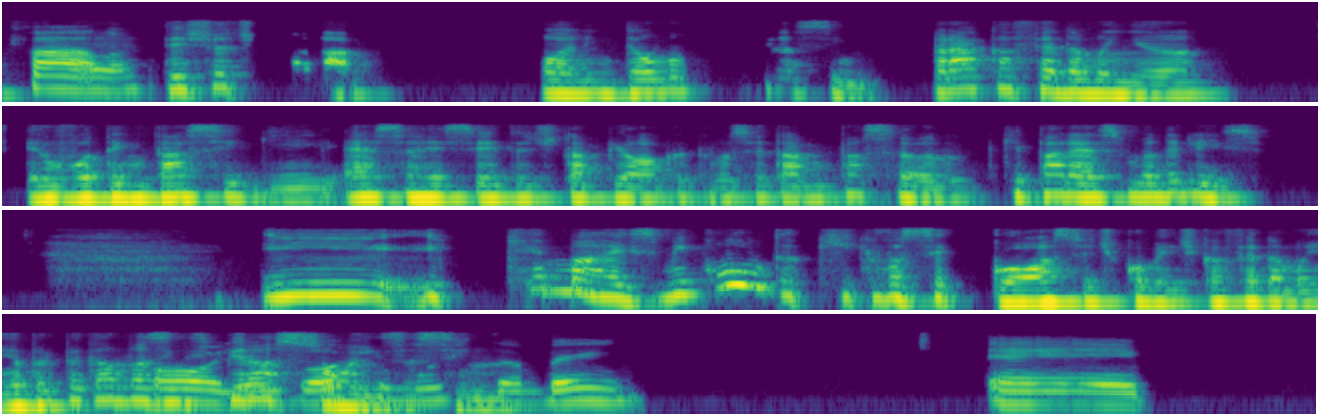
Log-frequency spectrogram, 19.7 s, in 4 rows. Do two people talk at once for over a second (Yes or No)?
Yes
